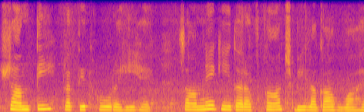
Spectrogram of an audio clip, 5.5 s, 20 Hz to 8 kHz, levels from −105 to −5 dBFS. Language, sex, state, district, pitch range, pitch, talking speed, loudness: Hindi, female, Madhya Pradesh, Dhar, 210-240 Hz, 225 Hz, 140 wpm, -16 LUFS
